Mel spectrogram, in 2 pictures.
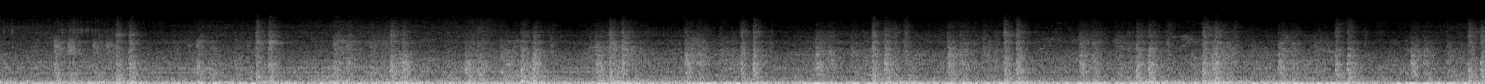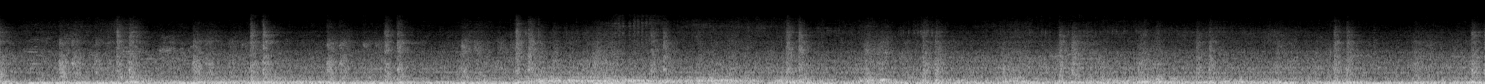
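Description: Kintetsu 1010 series electric train running, heard from on board, with a steady low rumble and wheels clicking over rail joints at uneven intervals. A low hum swells for a couple of seconds about two-thirds of the way through.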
